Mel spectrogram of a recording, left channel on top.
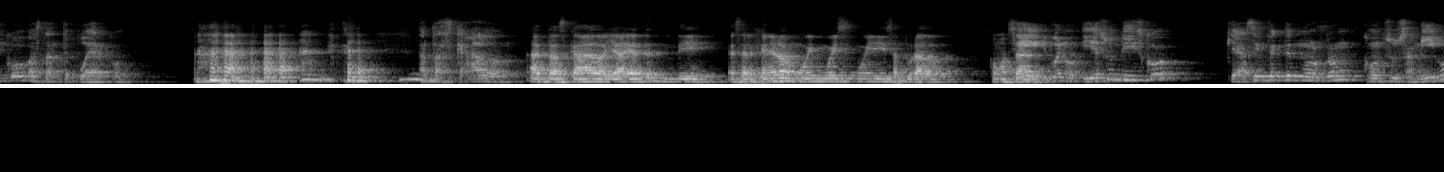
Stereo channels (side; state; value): right; silent; digital silence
